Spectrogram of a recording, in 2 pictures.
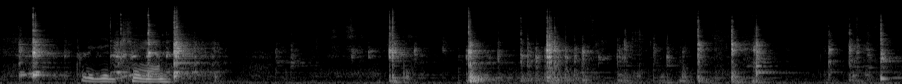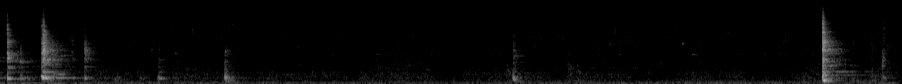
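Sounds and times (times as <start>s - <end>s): metal clanks: 0.0s - 10.1s
gasoline trickling: 0.0s - 18.0s.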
